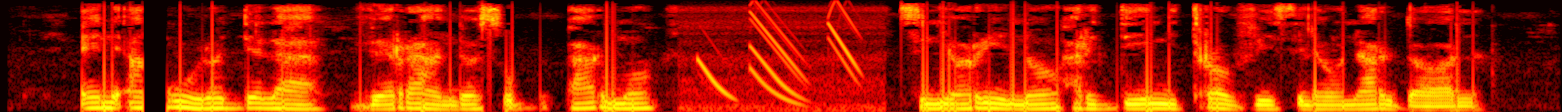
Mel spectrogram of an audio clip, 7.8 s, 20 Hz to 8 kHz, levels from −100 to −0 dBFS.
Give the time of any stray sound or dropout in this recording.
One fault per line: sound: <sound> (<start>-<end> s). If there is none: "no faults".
sound: dropout (0.7-0.8 s)
sound: chirp (3.5-4.3 s)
